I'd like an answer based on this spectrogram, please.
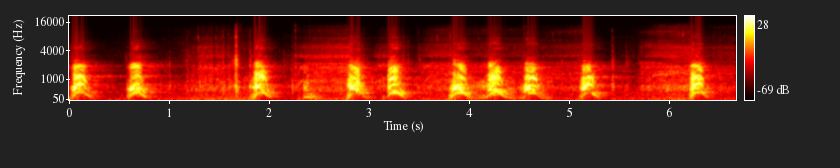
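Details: Bernese Mountain Dog barking repeatedly at a remote-control tank in 1:16 scale, about eleven forceful barks in a fast, uneven series, some closely paired, with faint mechanical background noise.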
